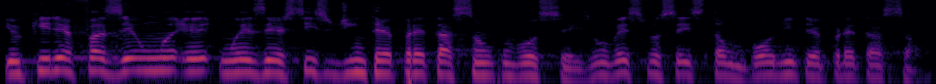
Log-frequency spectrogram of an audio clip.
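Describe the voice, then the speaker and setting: A man's voice: on the high side, steady tone, very fast, darkish tone, long reverb tail. A male pastor with a Brazilian Portuguese accent teaching a Bible study in a conversational way, talking to the group and acting out quoted lines. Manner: talks to the group directly and acts out quoted speech.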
